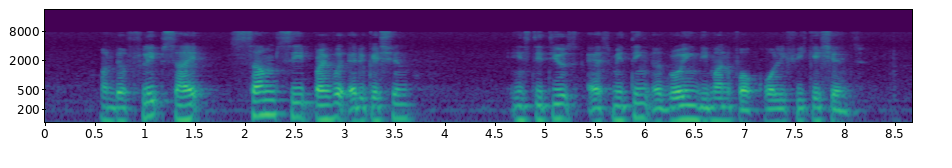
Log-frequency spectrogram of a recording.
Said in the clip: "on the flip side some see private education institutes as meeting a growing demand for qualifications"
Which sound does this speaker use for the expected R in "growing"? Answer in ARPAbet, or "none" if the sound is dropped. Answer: R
